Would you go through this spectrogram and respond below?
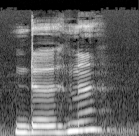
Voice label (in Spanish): "flor", mazahua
